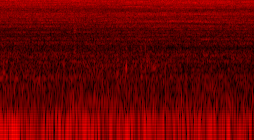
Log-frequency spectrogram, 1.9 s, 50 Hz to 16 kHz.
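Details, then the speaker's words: TO20 tractor, cylinder leak-down test held at about 90: steady soft hiss of air escaping from the crankcase past worn piston rings, no hiss at head, radiator or carburetor, so no blown head gasket. "we're just we're losing air from rings so there is no blown head gasket on this tractor"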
